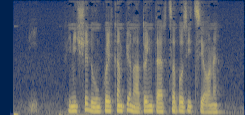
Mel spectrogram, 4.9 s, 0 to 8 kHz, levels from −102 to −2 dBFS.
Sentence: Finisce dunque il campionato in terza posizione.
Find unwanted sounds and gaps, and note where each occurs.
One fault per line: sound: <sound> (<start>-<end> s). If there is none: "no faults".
sound: laugh (0.6-0.8 s)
